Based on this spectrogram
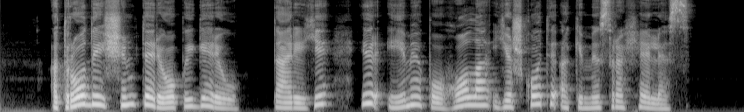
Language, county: Lithuanian, Kaunas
